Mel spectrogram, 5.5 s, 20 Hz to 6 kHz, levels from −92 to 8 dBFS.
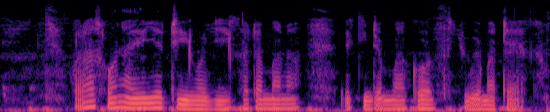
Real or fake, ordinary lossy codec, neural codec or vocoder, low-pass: real; none; none; 5.4 kHz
